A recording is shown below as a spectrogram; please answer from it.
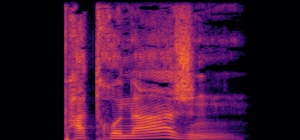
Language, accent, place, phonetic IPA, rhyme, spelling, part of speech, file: German, Germany, Berlin, [patʁoˈnaːʒn̩], -aːʒn̩, Patronagen, noun, De-Patronagen.ogg
- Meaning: plural of Patronage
